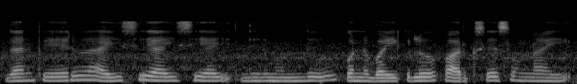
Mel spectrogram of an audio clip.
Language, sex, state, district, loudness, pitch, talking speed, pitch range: Telugu, female, Andhra Pradesh, Visakhapatnam, -32 LUFS, 175 Hz, 115 wpm, 165-180 Hz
